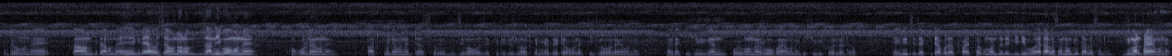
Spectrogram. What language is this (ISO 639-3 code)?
asm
